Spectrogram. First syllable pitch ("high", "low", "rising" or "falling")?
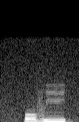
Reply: low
